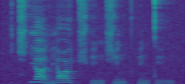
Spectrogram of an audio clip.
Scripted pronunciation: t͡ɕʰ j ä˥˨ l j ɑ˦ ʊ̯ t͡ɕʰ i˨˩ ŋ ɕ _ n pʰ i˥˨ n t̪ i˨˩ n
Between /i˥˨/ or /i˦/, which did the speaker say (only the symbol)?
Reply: i˦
